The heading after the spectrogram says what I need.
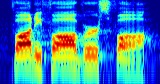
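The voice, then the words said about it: Put-on Maine accent. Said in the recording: “as they say in Maine ... That's about all I can do with a Maine accent ... I can't do a Maine accent”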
